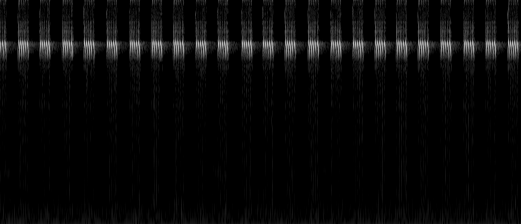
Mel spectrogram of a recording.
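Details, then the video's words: Rhythmic chirps of a male cricket, a summer-evening sound; crisp high trilled bursts follow one another at an even pace, roughly three or four each second, against complete quiet. "Cricket Chirping Sound Effect"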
